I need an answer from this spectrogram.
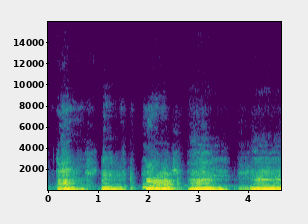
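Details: Play growling from two terriers, Captain Jack and Scarlett, tugging a toy duck indoors: five low, throaty growl bursts about one per second, some rising and falling in pitch.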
